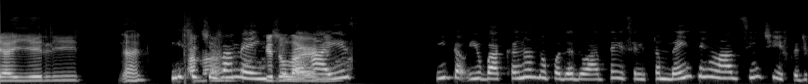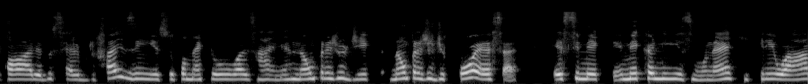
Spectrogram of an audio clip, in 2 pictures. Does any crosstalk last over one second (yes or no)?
yes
